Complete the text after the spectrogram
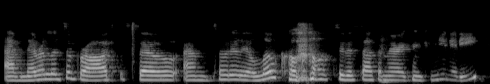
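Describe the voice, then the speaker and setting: A woman from Chile, upbeat and quick to laugh, answering interview questions. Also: mid-range voice, fairly even intonation. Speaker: guest, lawyer turned space volunteer. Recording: muffled lo-fi call audio.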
